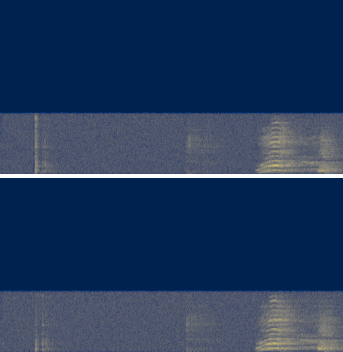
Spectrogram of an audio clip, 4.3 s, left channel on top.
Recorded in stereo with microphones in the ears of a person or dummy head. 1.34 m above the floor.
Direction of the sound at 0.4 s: 75° left (ahead or behind).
